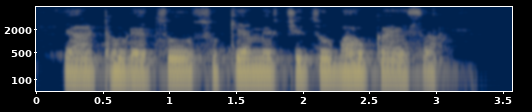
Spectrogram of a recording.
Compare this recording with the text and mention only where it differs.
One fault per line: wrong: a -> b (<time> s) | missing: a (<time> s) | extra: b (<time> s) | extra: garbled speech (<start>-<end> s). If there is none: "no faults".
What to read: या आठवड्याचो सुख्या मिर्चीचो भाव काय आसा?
no faults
